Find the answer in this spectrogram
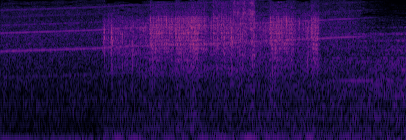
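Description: Sound effects for an animated logo reveal: a low steady hum under a hiss that swells about half a second in, with faint rising whistles at the start.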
